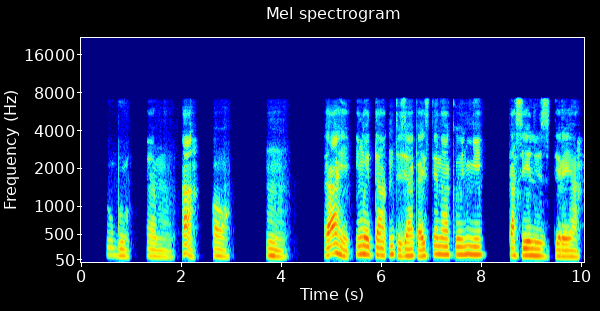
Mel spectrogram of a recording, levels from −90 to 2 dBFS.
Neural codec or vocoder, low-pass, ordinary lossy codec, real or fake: none; 7.2 kHz; MP3, 64 kbps; real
